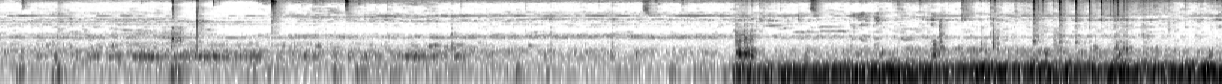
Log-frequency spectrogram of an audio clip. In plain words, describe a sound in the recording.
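Jet engines hum steadily from inside an aircraft cabin, then suddenly swell into a loud, deep roar.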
